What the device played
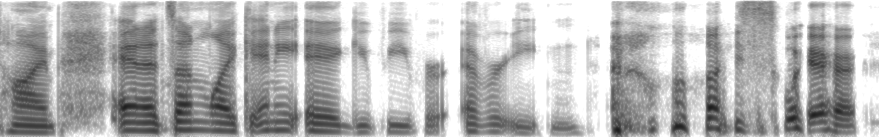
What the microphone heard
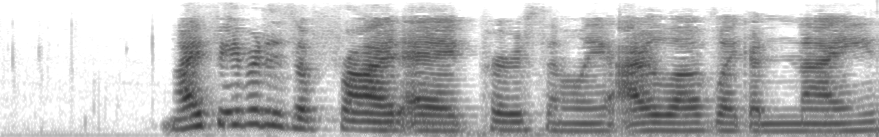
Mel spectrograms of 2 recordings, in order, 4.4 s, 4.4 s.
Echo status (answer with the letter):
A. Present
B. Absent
B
